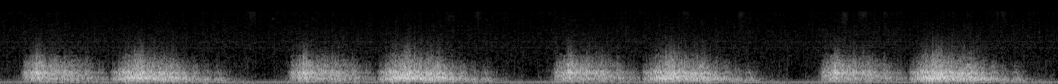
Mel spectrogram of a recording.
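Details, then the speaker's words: Stethoscope diaphragm near the upper sternum in the infraclavicular areas or on the back around the 3rd–4th thoracic vertebrae, patient sitting or standing: soft blowing breaths, inspiration and expiration of similar length and loudness; normal bronchovesicular breath sounds. "And close to the upper part of the sternum in the infraclavicular areas and on the back around 3rd and 4th thoracic vertebrae, you hear a mixed or bronchovesicular breathing."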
